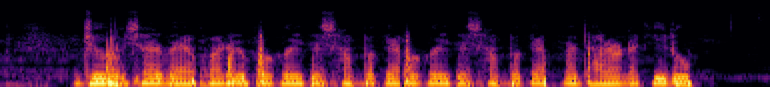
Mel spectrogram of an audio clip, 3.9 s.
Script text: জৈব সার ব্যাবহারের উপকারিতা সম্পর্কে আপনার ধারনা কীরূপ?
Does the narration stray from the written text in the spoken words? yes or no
yes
